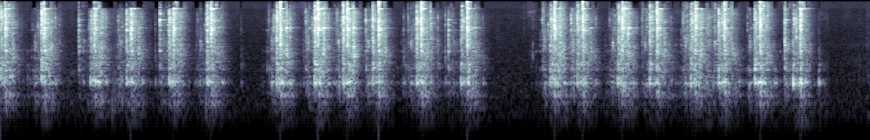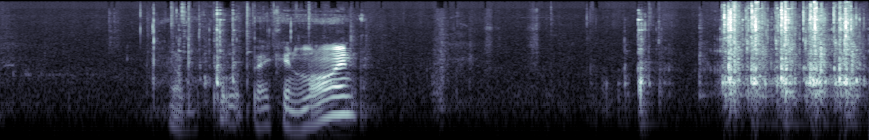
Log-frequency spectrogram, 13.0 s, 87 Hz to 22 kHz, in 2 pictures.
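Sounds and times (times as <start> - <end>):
sewing machine clattering: 0.0 - 6.2, 11.2 - 13.0.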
